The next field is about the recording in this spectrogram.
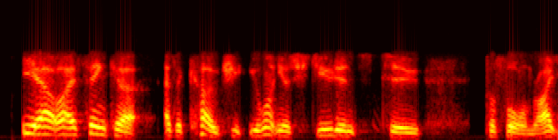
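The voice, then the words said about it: English accent, sometimes heard as Australian. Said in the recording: “an awfully interesting accent for Alabama ... Alabama via London just outside London ... A lot of people say it sounds Australian, but it's definitely an accent”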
